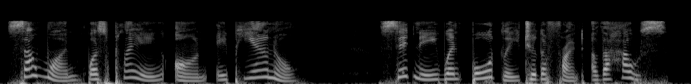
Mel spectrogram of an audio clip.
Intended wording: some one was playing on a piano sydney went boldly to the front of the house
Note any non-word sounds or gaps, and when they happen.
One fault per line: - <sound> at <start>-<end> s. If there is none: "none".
none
